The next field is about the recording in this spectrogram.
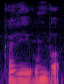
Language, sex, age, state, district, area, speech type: Manipuri, male, 30-45, Manipur, Kakching, rural, spontaneous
